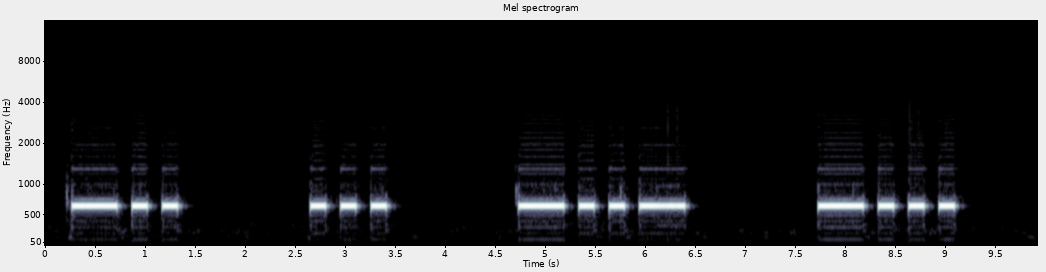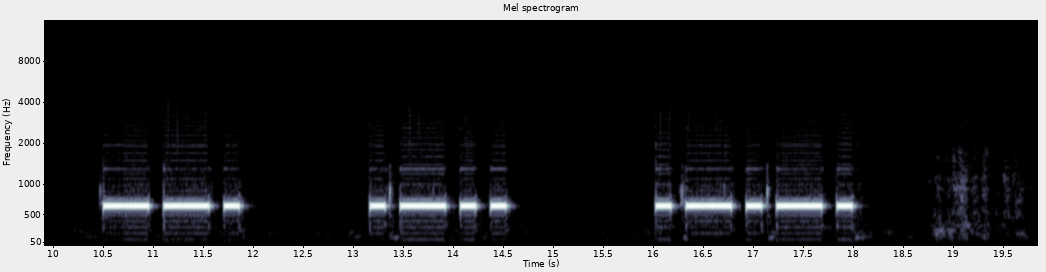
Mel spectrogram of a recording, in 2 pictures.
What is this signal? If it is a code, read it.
Morse code, heard as a keyed tone, about 8 wpm, 660 Hz. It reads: D S X B G L <AR>
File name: jh8cbh / 2022cw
